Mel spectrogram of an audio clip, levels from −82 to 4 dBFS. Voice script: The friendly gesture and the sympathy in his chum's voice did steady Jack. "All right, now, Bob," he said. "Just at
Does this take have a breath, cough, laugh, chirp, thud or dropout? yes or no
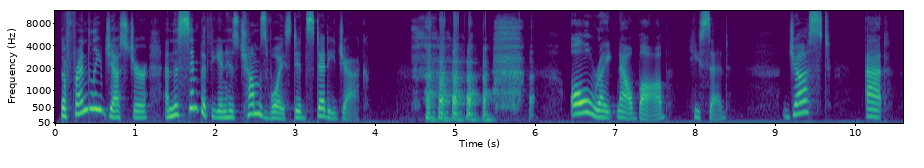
yes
